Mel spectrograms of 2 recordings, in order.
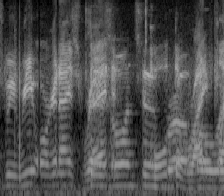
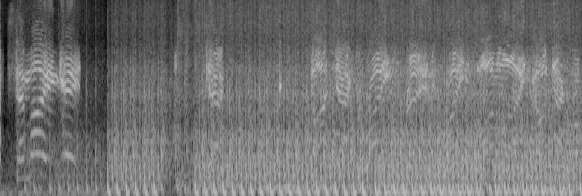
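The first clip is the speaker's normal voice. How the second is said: shouted contact callout; 10 semitones higher than usual. Real, not acted. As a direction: bark out the contact warning. Squad leader calls contact.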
